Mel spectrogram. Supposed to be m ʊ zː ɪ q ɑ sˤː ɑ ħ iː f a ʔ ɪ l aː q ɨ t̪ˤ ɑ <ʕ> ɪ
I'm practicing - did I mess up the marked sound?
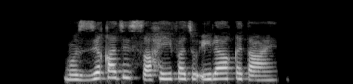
no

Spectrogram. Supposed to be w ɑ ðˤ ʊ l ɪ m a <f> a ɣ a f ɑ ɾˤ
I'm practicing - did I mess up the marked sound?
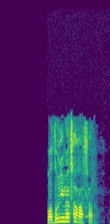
no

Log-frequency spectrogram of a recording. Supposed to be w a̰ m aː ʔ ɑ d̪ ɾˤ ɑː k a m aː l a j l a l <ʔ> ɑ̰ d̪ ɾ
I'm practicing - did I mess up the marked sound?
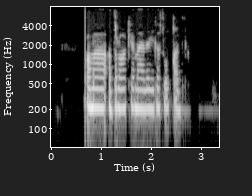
yes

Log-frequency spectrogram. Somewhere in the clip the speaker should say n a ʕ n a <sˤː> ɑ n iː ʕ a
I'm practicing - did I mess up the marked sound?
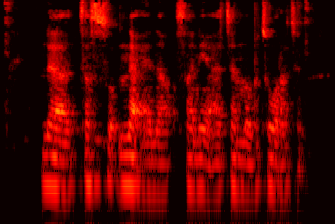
yes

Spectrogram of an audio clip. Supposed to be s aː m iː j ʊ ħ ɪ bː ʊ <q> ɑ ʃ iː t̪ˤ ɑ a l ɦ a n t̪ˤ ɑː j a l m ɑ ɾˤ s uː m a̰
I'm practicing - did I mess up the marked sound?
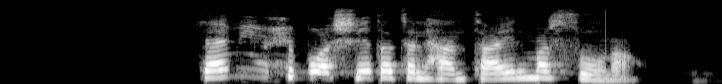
yes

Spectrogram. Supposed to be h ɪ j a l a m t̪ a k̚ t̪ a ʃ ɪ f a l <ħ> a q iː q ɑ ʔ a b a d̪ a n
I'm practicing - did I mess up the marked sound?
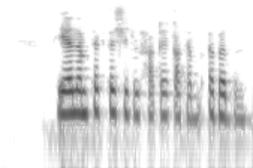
no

